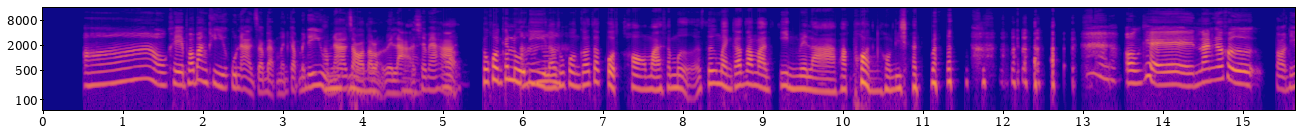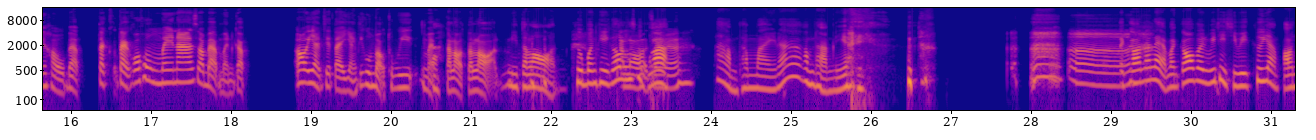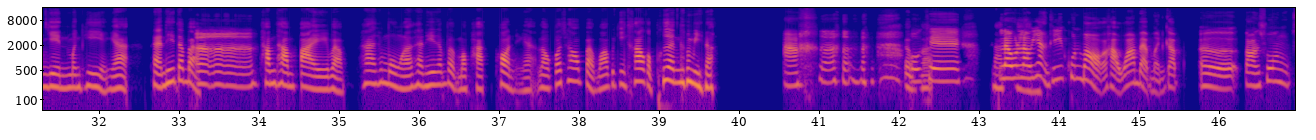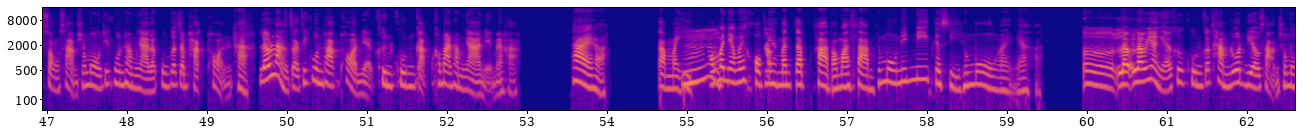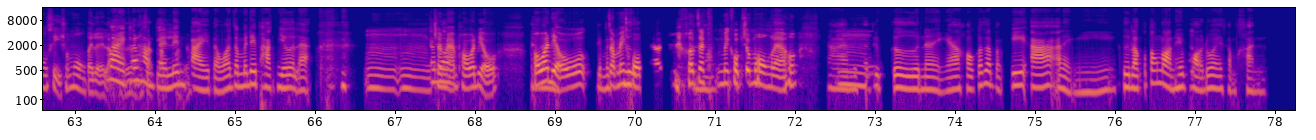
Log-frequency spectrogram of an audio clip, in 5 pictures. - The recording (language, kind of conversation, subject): Thai, podcast, เล่าให้ฟังหน่อยว่าคุณจัดสมดุลระหว่างงานกับชีวิตส่วนตัวยังไง?
- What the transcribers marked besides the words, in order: chuckle; laughing while speaking: "โอเค"; laughing while speaking: "ดิฉัน"; laugh; chuckle; laugh; chuckle; laughing while speaking: "เออ"; laughing while speaking: "ก็มีนะ"; chuckle; chuckle; tapping; laughing while speaking: "เดี๋ยวเขาจะ ค ไม่ครบชั่วโมงแล้ว"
